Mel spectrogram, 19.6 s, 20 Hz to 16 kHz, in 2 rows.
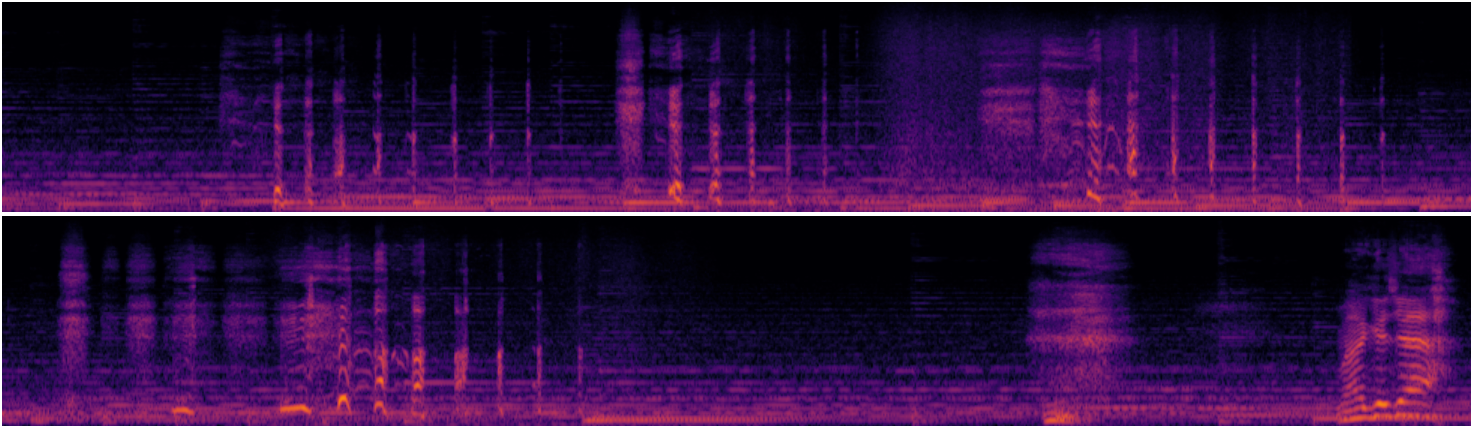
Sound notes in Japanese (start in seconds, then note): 1.8 笑い; 7.7 笑い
